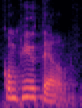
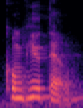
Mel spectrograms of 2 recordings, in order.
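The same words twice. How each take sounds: First: It is said with an Israeli accent. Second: It is said with an Israeli accent.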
